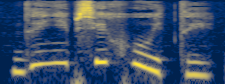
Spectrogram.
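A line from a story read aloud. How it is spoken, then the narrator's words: Whisper. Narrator (Russian): прошептала Бетси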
